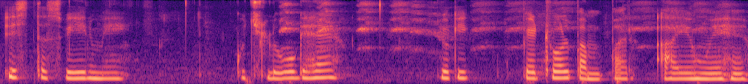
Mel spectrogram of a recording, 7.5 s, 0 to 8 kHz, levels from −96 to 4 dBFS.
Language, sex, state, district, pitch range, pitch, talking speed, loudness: Hindi, female, Rajasthan, Jaipur, 205-235 Hz, 220 Hz, 105 wpm, -19 LUFS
